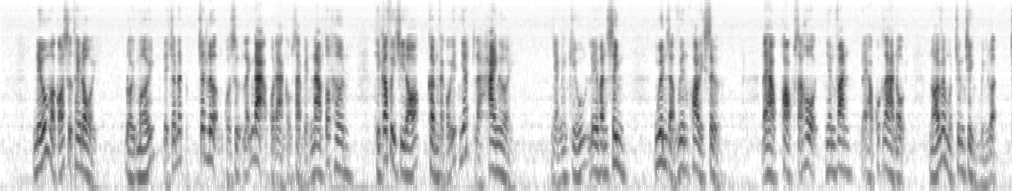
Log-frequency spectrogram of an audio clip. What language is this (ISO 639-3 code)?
vie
